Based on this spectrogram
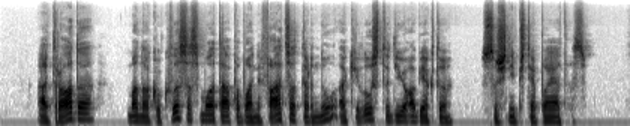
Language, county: Lithuanian, Alytus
